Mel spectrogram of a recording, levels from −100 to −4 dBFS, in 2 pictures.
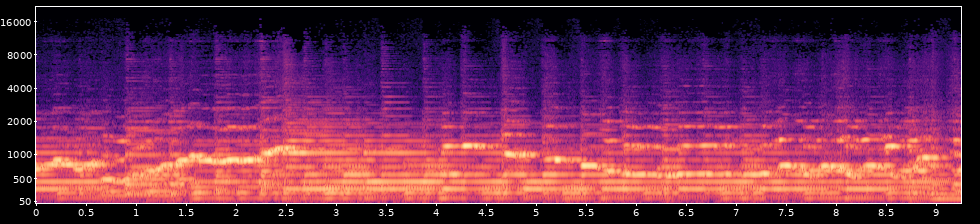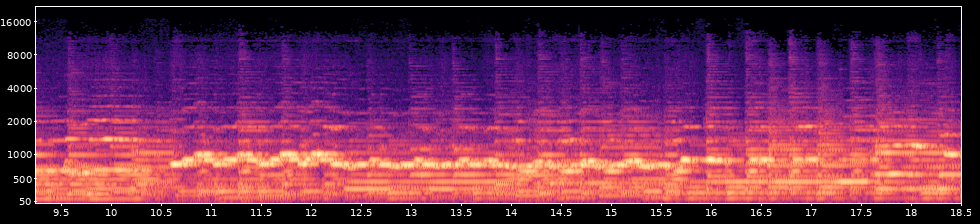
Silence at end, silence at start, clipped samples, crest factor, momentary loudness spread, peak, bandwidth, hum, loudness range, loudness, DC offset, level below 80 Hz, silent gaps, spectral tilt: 0 s; 0 s; under 0.1%; 14 dB; 5 LU; -2 dBFS; 10.5 kHz; none; 3 LU; -15 LUFS; under 0.1%; -50 dBFS; none; -8 dB/octave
